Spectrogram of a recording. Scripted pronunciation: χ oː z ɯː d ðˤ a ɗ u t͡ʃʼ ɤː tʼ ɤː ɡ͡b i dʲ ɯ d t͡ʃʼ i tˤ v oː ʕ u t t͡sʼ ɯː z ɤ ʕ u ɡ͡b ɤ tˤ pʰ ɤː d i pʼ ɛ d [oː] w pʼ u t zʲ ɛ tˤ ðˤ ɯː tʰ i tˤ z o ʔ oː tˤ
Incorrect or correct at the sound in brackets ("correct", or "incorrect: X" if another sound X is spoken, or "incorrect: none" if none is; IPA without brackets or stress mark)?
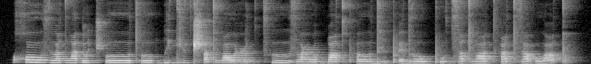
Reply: incorrect: ɤː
